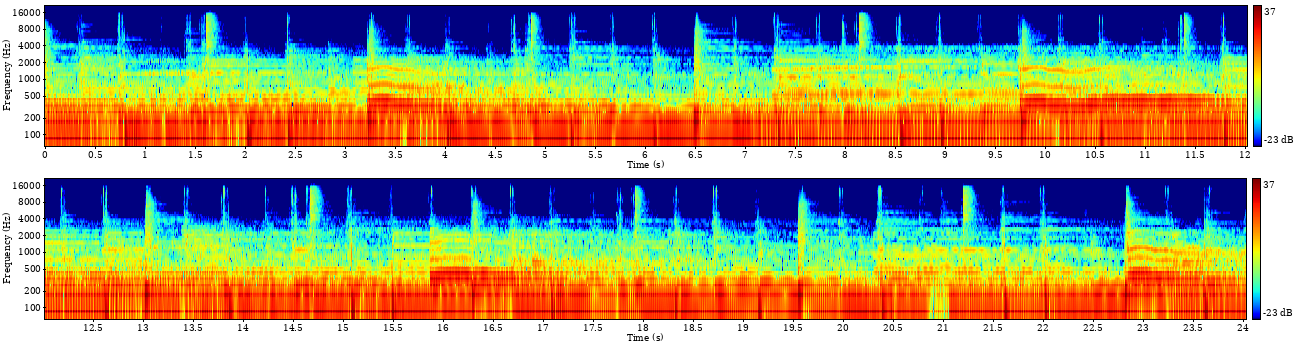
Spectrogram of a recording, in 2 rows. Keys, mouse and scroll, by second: 0.8 click, 2.5 click, 3.9 click, 5.1 click, 6.9 click, 8.4 click, 10.6-15.2 drag, 15.8 click, 18.9 click, 20.0-21.4 drag.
